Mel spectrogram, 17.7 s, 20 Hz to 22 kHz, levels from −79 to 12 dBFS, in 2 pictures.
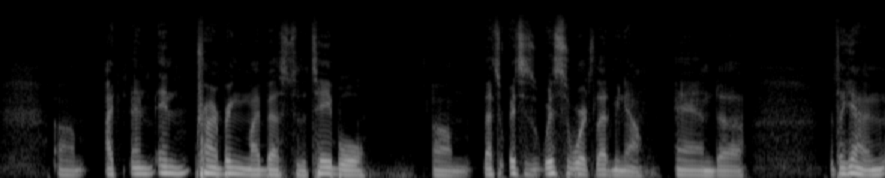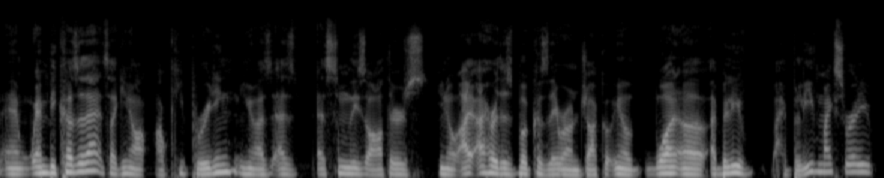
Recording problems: none

